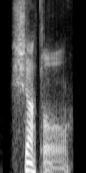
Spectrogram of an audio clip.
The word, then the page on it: shuttle: British English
